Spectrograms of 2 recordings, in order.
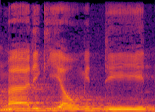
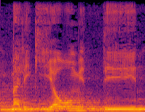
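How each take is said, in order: First: The first vowel of Maliki is held long. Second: The first vowel of Maliki is kept short. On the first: "riwayat yang dibaca panjang" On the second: "Bisa dibaca pendek"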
